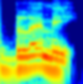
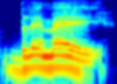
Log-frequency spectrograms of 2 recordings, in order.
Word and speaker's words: Blemyae: They were called the Blemyae or Blemmyae. That depends on how you would pronounce it.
